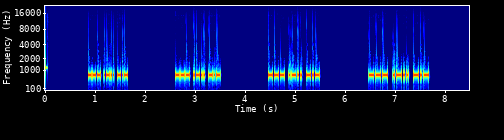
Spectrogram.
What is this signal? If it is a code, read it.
Morse code, heard as a keyed tone, about 48 wpm, 690 Hz. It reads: OLK OLK OLK OLK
